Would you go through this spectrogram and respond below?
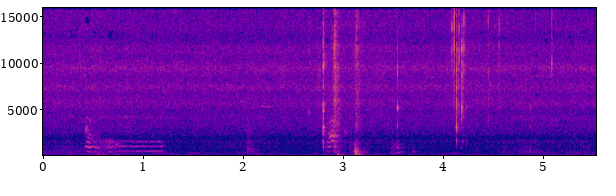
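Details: Scaredy-cat meeting a newly rescued bunny indoors, slapping at it: one brief, tonal meow with clear stacked harmonics early on, followed by scuffling, thumps and rustling movement.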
